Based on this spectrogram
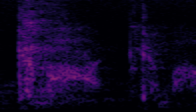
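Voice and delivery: God's gentle whisper urging us on; a whispered come on from God; whispered coaxing. Retold or imitated.

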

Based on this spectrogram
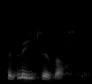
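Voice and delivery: a soft second echo of "The leaves are rustling". Shown as a demonstration. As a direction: let "The leaves are rustling" fall away, hushed. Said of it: "repeated softer".

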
